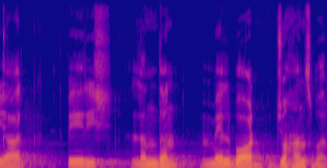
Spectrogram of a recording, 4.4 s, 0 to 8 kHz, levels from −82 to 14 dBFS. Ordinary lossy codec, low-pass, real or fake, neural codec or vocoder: none; none; real; none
